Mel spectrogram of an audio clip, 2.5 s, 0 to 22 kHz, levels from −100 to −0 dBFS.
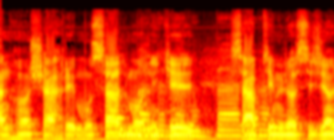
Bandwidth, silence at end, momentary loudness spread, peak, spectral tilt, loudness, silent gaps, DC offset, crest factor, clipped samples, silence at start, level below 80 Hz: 16 kHz; 0 s; 3 LU; -6 dBFS; -4.5 dB/octave; -22 LUFS; none; under 0.1%; 16 dB; under 0.1%; 0 s; -46 dBFS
